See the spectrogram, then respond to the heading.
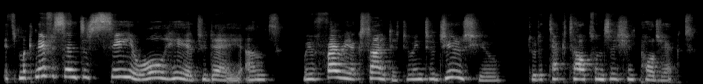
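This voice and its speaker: A woman with a Norwegian accent, Norwegian being her first language, presenting a webinar as project coordinator in earnest, slightly halting English. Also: on the high side, expressive.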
